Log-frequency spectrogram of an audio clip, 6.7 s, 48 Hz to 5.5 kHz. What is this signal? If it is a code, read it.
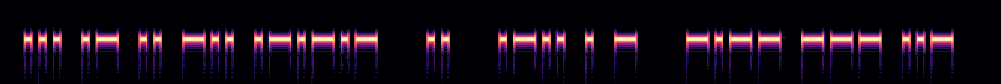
Morse code, heard as a keyed tone, about 25 wpm, 600 Hz. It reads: SAID. I LET YOU
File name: the old man and the sea part 1 25wpm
